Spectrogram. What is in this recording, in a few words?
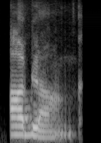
"oblong", Indian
